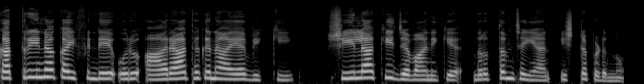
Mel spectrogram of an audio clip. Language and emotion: Malayalam, neutral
